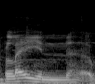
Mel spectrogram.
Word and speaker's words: Blaine: Blame power. No, not blame. Blaine with an N. It's spelled a bit differently. Not like the to blame somebody.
